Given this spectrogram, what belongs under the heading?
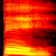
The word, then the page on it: bee: British English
